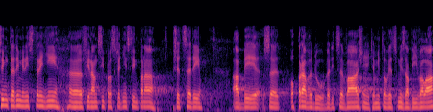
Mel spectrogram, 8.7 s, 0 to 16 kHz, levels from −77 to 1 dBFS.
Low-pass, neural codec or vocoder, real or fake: 7.2 kHz; codec, 16 kHz, 8 kbps, FunCodec, trained on Chinese and English, 25 frames a second; fake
